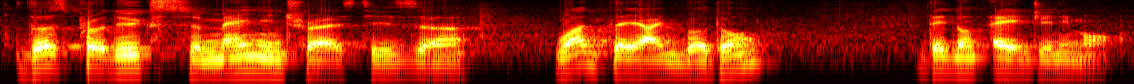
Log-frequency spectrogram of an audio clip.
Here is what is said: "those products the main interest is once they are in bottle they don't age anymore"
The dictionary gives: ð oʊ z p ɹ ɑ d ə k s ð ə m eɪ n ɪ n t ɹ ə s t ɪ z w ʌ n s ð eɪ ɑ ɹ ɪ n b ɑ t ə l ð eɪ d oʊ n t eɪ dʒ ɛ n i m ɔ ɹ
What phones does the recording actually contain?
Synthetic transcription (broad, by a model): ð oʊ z p ɹ ɑ d ə k s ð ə m eɪ n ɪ n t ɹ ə s t ɪ z w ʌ n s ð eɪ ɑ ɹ ɪ n b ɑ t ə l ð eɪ d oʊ n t eɪ dʒ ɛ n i m ɔ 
